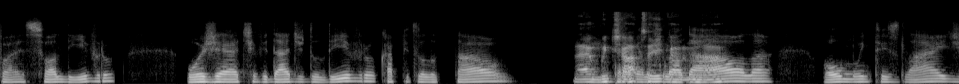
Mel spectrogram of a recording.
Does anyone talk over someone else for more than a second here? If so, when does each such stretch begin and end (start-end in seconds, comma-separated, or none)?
6.0-7.3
